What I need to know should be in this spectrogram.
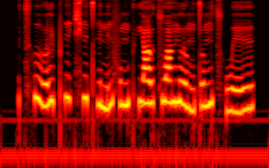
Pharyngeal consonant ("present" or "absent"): absent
